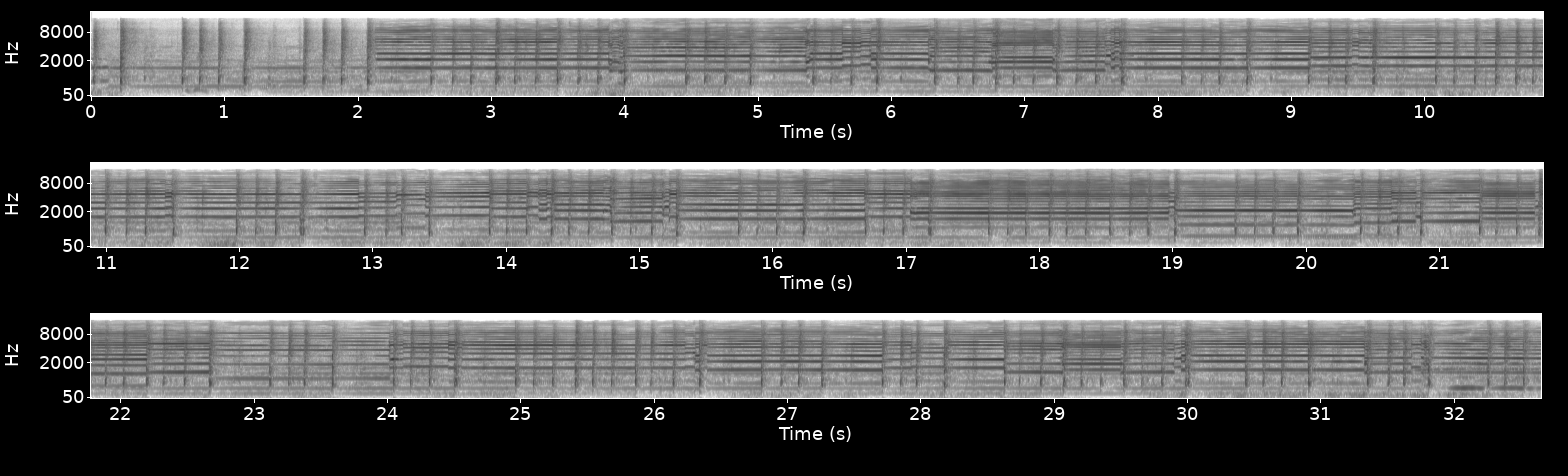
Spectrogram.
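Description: A pipe and drum band: Great Highland bagpipes playing a tune over their steady drones, with drum beats. The drones sound almost at once, over a few drum strokes, and the melody comes in about two seconds in, the music getting louder.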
